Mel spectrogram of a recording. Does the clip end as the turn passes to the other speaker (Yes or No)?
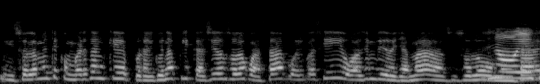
Yes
